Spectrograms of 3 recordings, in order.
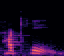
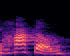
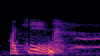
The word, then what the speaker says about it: Hakeem: my main name is hakeem i'm middle eastern my dad's from iraq and when people call me hakum i'd be like no dude no hakeem so i have like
